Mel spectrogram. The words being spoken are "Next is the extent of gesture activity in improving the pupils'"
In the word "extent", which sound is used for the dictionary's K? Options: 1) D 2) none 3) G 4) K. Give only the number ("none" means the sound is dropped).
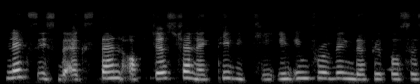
4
